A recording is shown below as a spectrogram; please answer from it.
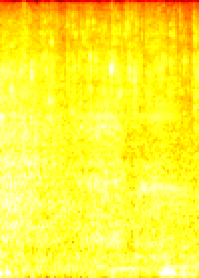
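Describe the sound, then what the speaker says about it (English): Chicken broth, about a quart, pours steadily from a container into a cooking pot, a soft continuous liquid splash and trickle at close range with no talking. "we got about a quart of chicken broth going in"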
